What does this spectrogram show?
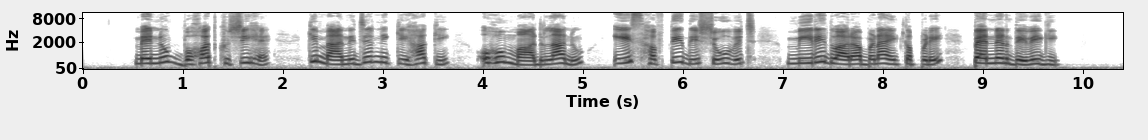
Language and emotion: Punjabi, happy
